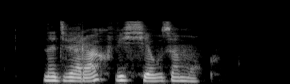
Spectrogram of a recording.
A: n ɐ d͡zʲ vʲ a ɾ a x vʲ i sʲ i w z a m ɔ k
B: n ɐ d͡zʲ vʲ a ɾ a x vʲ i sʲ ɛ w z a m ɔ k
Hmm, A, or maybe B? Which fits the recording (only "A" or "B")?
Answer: B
